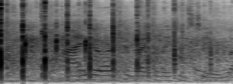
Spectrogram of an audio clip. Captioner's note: applause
